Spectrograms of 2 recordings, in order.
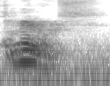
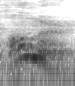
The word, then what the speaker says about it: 호메로스: 원래 그 어는 헬라 어로는 호메로스 호메로스 예 그리고 이제 영어로는 호머 또는 호메 이렇게에 부르고 있는데 일리우드와 어드세 원래 이거는 영어식 발음입니다.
